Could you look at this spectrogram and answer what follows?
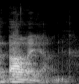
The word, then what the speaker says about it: Aubameyang: How do you pronounce that lad's name who they got for Aubameyang? – And like him, like...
